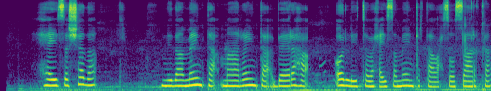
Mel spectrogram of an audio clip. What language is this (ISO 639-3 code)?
som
